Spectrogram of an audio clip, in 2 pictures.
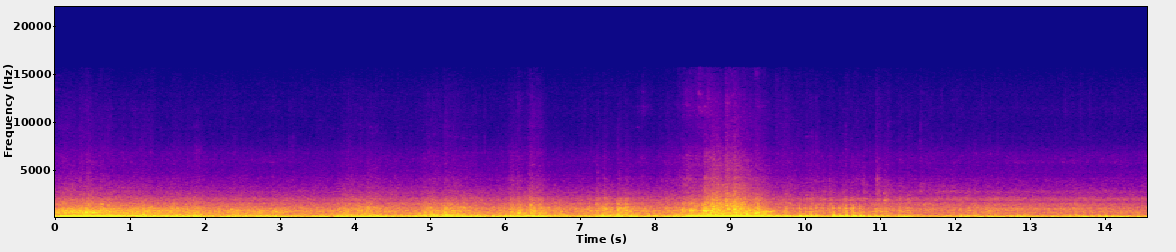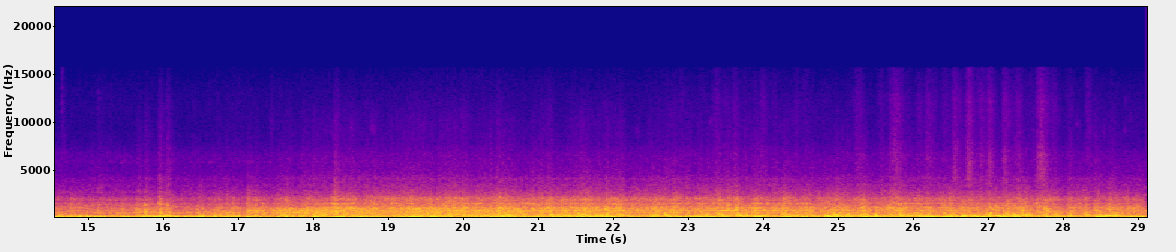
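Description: Running sound inside a Keio Series 5000 (second-generation) electric train, motor car DeHa 5282, travelling at steady speed: continuous rumble of wheels on rail with a steady hum from the traction equipment. About nine seconds in there is a brief rushing swell that rises and dies away.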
